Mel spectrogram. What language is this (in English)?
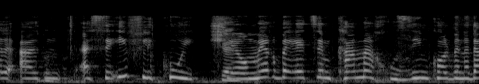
Hebrew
